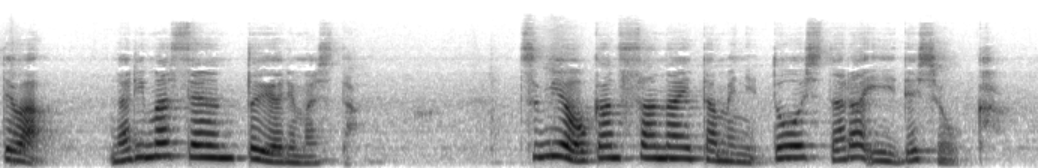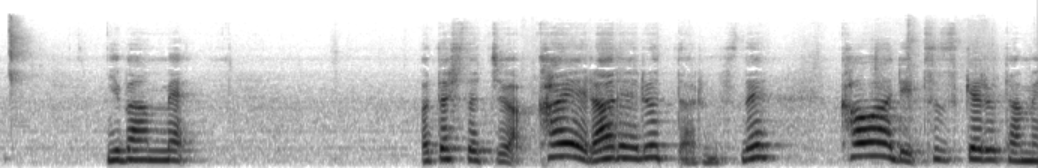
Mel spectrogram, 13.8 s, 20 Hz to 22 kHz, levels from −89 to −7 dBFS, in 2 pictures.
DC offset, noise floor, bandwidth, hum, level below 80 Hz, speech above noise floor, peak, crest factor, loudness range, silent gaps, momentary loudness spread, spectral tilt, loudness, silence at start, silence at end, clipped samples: under 0.1%; -51 dBFS; 13 kHz; none; -76 dBFS; 32 dB; -2 dBFS; 20 dB; 8 LU; none; 17 LU; -5.5 dB/octave; -19 LUFS; 0 s; 0 s; under 0.1%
